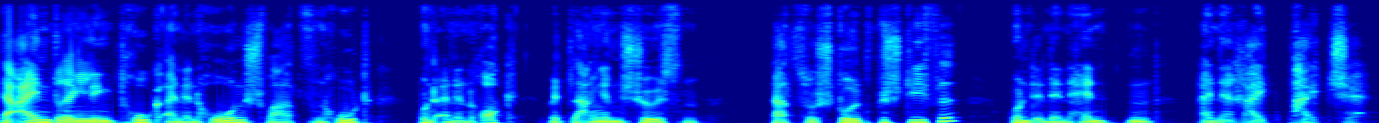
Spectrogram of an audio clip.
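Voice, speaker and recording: A man narrating a classic detective story as an audiobook reader, in a measured storytelling delivery. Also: fairly low pitch, sing-song, no room sound, clean studio sound.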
